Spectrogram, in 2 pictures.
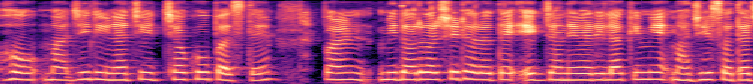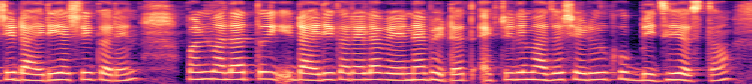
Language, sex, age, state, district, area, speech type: Marathi, female, 18-30, Maharashtra, Raigad, rural, spontaneous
